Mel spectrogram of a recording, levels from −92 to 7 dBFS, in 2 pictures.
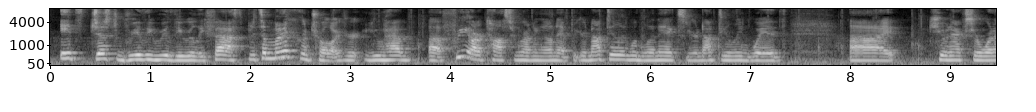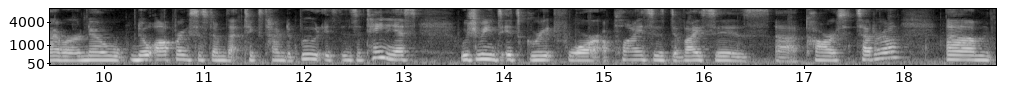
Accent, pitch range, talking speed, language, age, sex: American, 175-210 Hz, 180 wpm, English, 40-59, female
